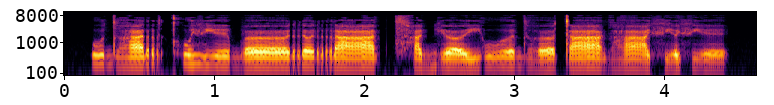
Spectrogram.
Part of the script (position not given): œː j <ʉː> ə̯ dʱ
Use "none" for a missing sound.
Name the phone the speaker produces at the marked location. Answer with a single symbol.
uː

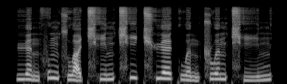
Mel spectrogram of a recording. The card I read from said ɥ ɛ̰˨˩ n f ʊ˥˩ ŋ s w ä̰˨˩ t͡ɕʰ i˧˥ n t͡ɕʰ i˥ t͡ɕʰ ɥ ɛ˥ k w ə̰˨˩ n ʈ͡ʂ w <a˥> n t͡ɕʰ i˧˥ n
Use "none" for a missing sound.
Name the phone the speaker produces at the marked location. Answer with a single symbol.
ə˥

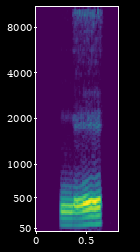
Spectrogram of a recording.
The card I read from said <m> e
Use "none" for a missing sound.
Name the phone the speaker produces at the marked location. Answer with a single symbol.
ŋ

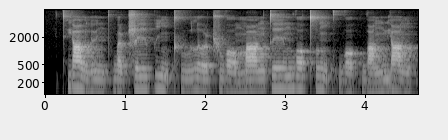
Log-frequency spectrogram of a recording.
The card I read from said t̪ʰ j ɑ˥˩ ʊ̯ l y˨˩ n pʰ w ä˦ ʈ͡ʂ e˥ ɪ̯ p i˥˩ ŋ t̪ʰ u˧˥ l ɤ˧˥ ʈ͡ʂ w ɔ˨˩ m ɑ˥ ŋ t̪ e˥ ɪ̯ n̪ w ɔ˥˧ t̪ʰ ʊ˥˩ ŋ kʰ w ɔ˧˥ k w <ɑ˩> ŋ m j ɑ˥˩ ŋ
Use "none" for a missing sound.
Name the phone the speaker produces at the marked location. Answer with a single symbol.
ɑ˧˥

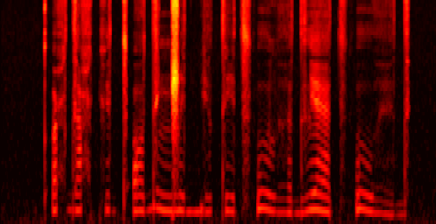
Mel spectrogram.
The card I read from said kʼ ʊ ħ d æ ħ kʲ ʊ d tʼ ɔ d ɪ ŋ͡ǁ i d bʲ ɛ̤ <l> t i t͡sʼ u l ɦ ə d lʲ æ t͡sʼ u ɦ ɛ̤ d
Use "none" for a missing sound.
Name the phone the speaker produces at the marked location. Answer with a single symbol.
l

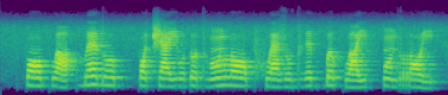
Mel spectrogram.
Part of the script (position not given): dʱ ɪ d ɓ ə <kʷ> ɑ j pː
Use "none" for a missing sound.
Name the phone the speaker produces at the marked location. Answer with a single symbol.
kʷ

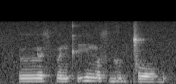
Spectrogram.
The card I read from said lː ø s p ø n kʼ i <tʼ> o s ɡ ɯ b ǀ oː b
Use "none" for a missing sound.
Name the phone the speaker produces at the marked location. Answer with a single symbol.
n̪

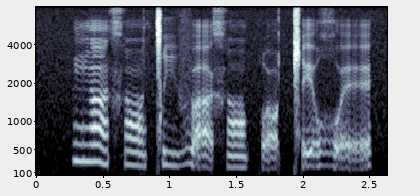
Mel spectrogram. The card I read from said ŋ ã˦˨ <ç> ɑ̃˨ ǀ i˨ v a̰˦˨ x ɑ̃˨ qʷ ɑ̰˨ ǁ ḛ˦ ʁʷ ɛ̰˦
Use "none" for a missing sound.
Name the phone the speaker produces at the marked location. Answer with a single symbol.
x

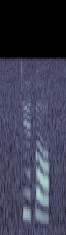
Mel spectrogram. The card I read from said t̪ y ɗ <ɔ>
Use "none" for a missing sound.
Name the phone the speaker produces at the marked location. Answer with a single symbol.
ɔ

